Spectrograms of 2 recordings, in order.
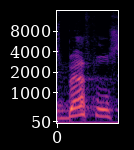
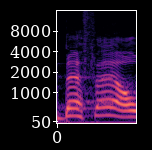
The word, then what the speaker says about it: Bethel: I've pronounced that two ways. Bethel sounds normal, because if you know a place called Bethel or Bethel Baptist Church, that's how we say it. But a couple times I tried to pronounce it Bethel, which is a little closer to how it might be said in Hebrew.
